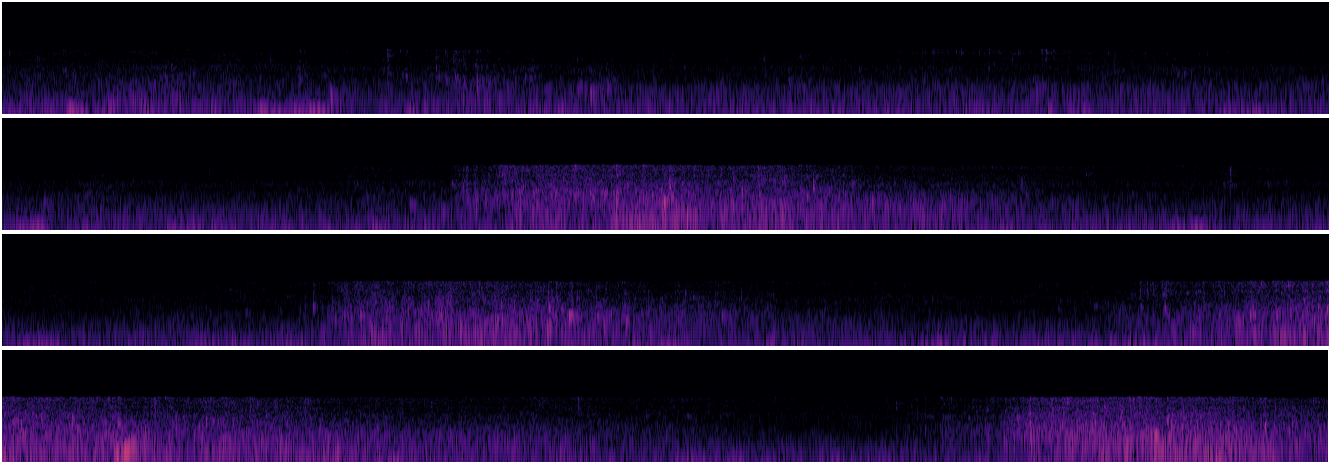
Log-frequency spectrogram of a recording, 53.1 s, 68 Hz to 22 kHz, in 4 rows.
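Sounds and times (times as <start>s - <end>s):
small waves breaking: 0.0s - 14.8s, 16.2s - 27.4s, 28.0s - 36.3s, 37.4s - 53.0s
sea waves breaking: 17.2s - 24.2s, 29.6s - 34.7s, 37.8s - 46.7s, 49.2s - 53.0s.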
